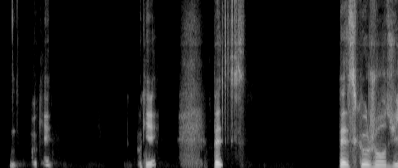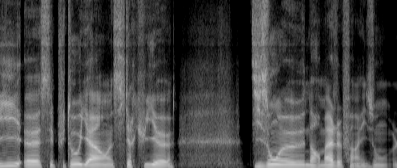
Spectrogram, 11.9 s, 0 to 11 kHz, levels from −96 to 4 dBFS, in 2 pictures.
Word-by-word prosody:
Mmh. - - -16 0.3
OK. - - -13 1.3
OK. 120 +1 -4 1.0
Parce 135 -2 -1 1.4
parce 135 -4 +4
qu'aujourd'hui, 135 +7 -1
heu, 120 -1 +4
c'est 125 +1 -6
plutôt 135 +4 -1
il 135 - +1
y 120 - +3
a 120 0 +7
un 120 0 -3
circuit, 130 +2 -2
heu 120 -2 +2 1.2
disons, 140 0 +3
heu, 130 -1 +1
normal 120 +4 +1
enfin 120 -6 -7
ils 120 -3 -11
ont 110 0 -12
125 Hz, 105 wpm, -23 LUFS, 120-135 Hz, 1.4 s, a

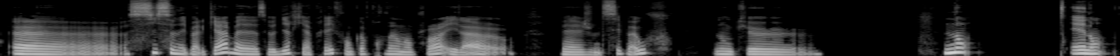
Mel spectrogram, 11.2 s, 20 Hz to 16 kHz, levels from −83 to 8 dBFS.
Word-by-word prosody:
heu, 175 -3 +2 0.2
si 260 - -1
ce 245 -1 +1
n'est 200 - 0
pas 165 - -1
le - - -6
cas, 225 +10 +3
bah 180 -7 +2
ça 165 -1 -6
veut 155 - 0
dire 210 +5 0
qu'après 205 +2 -3
faut 235 - -7
encore 175 0 -5
trouver 180 -2 -6
un 165 -2 -1
emploi 165 +7 -1
et 155 - -1
là, 90 -11 0
heu, - - -8 0.6
ben, 155 -2 +1
je 150 - -8
ne - - -3
sais 215 -6 -4
pas 195 - 0
où. 235 - 0 0.6
Donc 175 -1 -2
heu 160 -2 +1 1.5
Non! 280 +3 +8 1.0
Eh 220 +1 +5
non! 205 0 +3
175 Hz, 165 wpm, -23 LUFS, 165-215 Hz, 1.5 s, Non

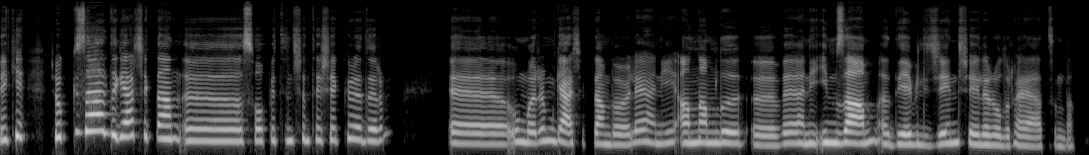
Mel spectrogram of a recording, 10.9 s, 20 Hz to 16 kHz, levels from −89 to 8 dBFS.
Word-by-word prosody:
Peki, 285 +5 +1 0.3
çok 335 0 +1
güzeldi 465 -4 +6
gerçekten, 350 -4 +2
eee, 260 -1 +1
sohbetin 265 +1 -4
için 270 +1 -5
teşekkür 280 +2 -6
ederim. 270 -2 -1 0.7
Eee, 210 -2 0
umarım 250 +2 -1
gerçekten 220 -4 0
böyle, 200 +5 -3
hani, 230 0 -6
anlamlı, 230 0 0
ııı, 185 -1 -4
ve 220 +1 -2
hani 215 -1 -1
"imzam" 230 -2 +4
diyebileceğin 200 +2 -1
şeyler 205 -5 -1
olur 180 -2 -4
hayatında. 170 -3 -7
230 Hz, 125 wpm, -23 LUFS, 210-265 Hz, 0.7 s, güzeldi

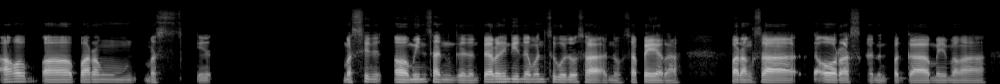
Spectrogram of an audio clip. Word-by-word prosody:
Ako, 125 +3 +2 0.3
ah, 110 0 +3
parang 110 -1 -3
mas - - -8 0.4
e - - -7 1.3
mas - - -2
hin - - -4 0.2
oo, 110 -2 +6
minsan 115 -1 -1
gano'n 100 -1 -5
pero 120 +2 +6
hindi 125 0 0
naman 120 0 -3
siguro 115 -3 -3
sa 105 - +3
ano 95 -2 -11
sa 90 - -3
pera 90 -2 +2 0.5
parang 105 -2 +2
sa, 100 -1 +4 0.2
sa - - -2
oras 105 -2 +2
gano'n 95 -1 -9
pagka 95 0 +1
may 100 0 -5
mga 95 -1 -4
105 Hz, 155 wpm, -23 LUFS, 100-115 Hz, 1.3 s, oo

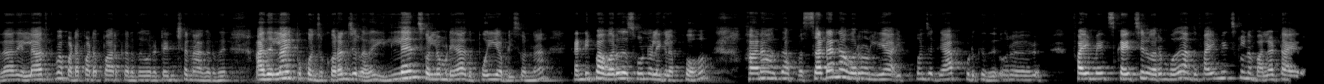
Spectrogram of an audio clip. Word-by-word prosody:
அதாவது 215 +3 -2
எல்லாத்துக்குமே 235 +5 0
படபடப்பா 205 +1 -3
இருக்கிறது, 205 -2 -6
ஒரு 190 - -6
டென்ஷன் 200 +1 -6
ஆகுறது. 185 +1 -4 0.3
அதெல்லாம் 240 +5 +8
இப்போ 260 -3 -5
கொஞ்சம் 190 -5 -2
குறைஞ்சிரும் 235 -2 +2
அது 205 - -2
இல்லேன்னு 295 +8 +5
சொல்ல 240 -1 +2
முடியாது. 235 +2 +1
அது - - -7
பொய் 225 +1 -1
அப்பிடி 175 -3 -7
சொன்னா. 190 0 -4 0.3
கண்டிப்பா 260 +4 +3
வருது 265 +2 +6
சூழ்நிலைகள் 235 -5 -1
அப்போ. 200 0 -2 0.6
ஆனா 260 - +4
வந்து 270 0 -2
அப்ப 205 -6 -8
சடனா 330 +6 +5
வரும் 260 -1 0
இல்லயா! 235 0 -1
இப்ப 215 +2 -22
கொஞ்சம் 250 -1 -6
கேப் 255 +2 -3
குடுக்குது. 215 -5 -7
ஒரு 215 -1 -7 0.6
5 260 0 +7
மினிட்ஸ் 260 +1 -2
கழிச்சுன்னு 245 +1 +2
வரும்போது, 245 +3 -2
அந்த 235 - -7
5 250 +2 0
மினிட்ஸ்குள்ள 290 -1 -5
நம்ம 195 - -3
அலர்ட் 230 +1 -1
ஆயிரும். 205 -2 -5
235 Hz, 200 wpm, -22 LUFS, 210-260 Hz, 0.6 s, அதெல்லாம்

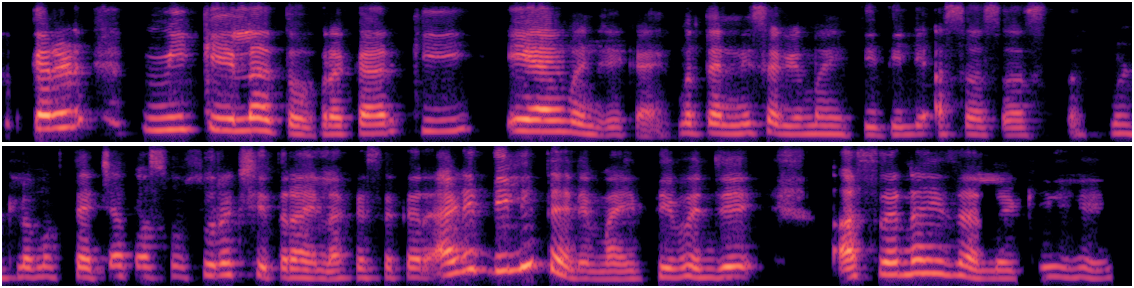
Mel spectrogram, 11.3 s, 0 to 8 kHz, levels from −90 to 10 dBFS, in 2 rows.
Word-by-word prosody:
कारण 300 +2 +9 0.4
मी 270 +1 +2
केला 260 -1 +5
तो 175 -2 0
प्रकार, 185 +2 +1
की 245 +2 -8 0.3
एआय 235 -1 +8
म्हणजे 175 -7 -5
काय? 160 - -10
मग 205 - -4
त्यांनी 195 -1 -1
सगळी 195 -4 -4
माहिती 175 -2 -8
दिली. 170 +2 -9
असं-असं 165 -2 -8
असतं. 155 0 -16 0.2
म्हंटलं 195 +1 -6
मग 210 - -7
त्याच्यापासून 210 +1 -3
सुरक्षित 245 -3 -3
राहायला 170 -3 0
कसं 190 +1 -9
करा 195 - -1
आणि 315 +8 +5
दिली 345 +7 +6
त्याने 170 -5 +2
माहिती 165 +4 -4
म्हणजे 215 - 0 0.5
असं 255 -1 +2
नाही 280 0 +3
झालं 180 -8 -2
की 210 0 -9
हे. 170 - -11
200 Hz, 175 wpm, -22 LUFS, 175-245 Hz, 0.5 s, कारण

